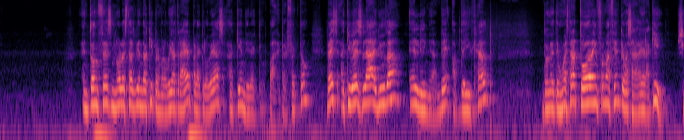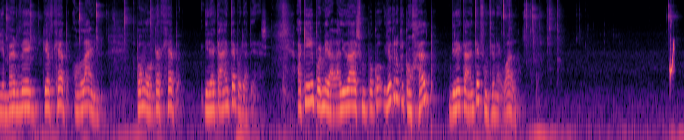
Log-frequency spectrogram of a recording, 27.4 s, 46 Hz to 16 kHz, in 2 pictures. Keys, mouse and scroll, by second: 3.3-5.7 drag, 7.0-8.6 scroll down 1, 10.4-11.2 scroll down 1, 11.2-12.5 scroll up 1, 12.5 click, 14.2 ctrl+p, 15.6 ctrl+w, 16.1 BackSpace, 16.7 Return, 23.5-24.8 typing, 27.0 typing.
